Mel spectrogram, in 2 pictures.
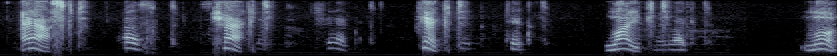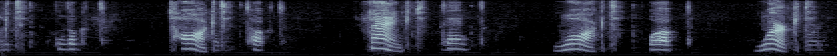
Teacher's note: ED is pronounced like T after verbs ending with a K sound.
